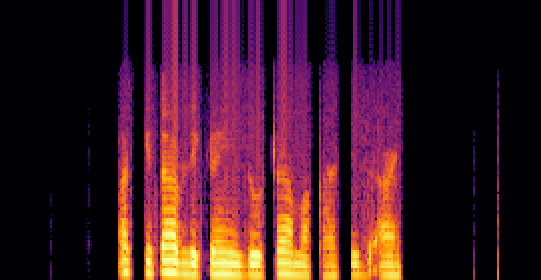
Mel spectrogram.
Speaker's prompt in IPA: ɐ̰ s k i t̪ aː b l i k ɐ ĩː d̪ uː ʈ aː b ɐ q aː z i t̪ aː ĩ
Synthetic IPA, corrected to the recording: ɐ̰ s k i t̪ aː b l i k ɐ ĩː d̪ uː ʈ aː m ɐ q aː s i d̪ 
